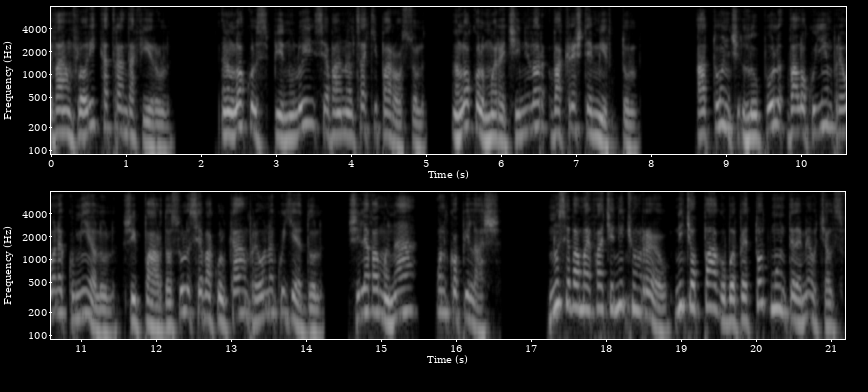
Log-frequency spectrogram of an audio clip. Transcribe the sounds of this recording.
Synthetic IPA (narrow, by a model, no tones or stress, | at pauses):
vaɨnflo̞ɾikat̪ɾand̪afiɾul | ɨnlo̞kulspinulujse̞vaɨnəlt̪sakʲipaɾo̞sul | ɨnlo̞kulməɾet͡ʃinilo̞rvakɾe̞ʃt̪emirt̪ul | at̪unt͡ʃʲlupulvalo̞kujiɨmpɾe̞unəkumie̞lulʃipard̪o̞sulse̞vakulkaɨmpɾe̞unəkuje̞d̪ul | ʃilavamɨna | unko̞pilaʃ | nuse̞vamajfat͡ʃe̞nit͡ʃʲunrəwnit͡ʃʲo̞paɡubəpe̞t̪o̞t̪munt̪e̞le̞me̞wt͡ʃels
